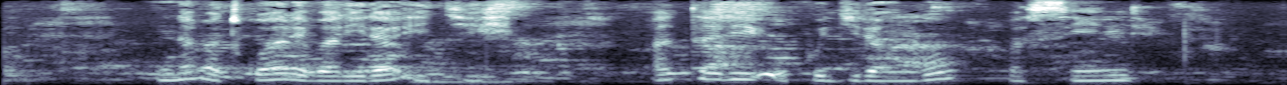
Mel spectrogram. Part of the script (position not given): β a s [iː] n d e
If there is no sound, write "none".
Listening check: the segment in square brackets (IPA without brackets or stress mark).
iː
